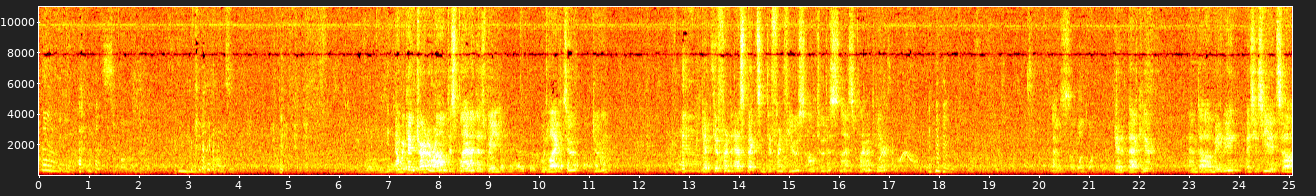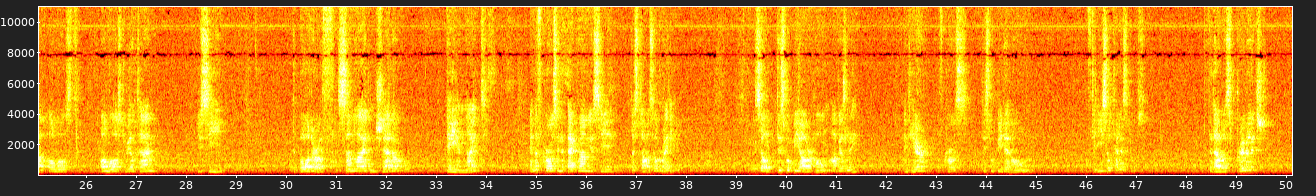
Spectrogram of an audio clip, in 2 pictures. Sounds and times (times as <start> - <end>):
Speech: 6.4 - 11.4.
